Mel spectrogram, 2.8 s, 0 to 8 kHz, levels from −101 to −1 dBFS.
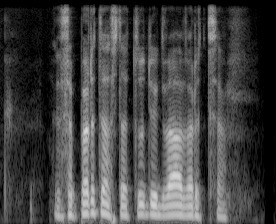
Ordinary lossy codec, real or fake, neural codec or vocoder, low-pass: none; fake; codec, 16 kHz, 8 kbps, FunCodec, trained on LibriTTS, 25 frames a second; 7.2 kHz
